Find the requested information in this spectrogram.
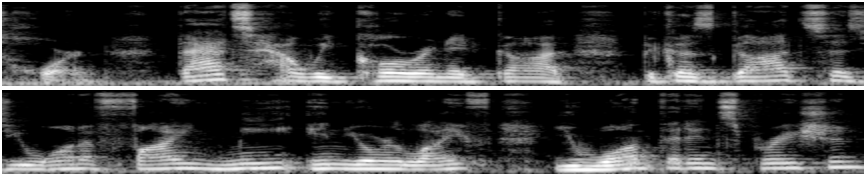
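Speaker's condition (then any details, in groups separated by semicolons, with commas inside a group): No condition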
